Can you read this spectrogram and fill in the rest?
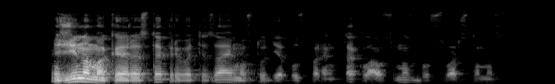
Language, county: Lithuanian, Klaipėda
